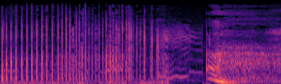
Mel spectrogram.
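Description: A rapid, loud volley of sputtering fart sounds, attributed to Bolsonaro and imitating shotgun blasts, crackles in quick succession, then trails into a drawn-out, descending fart with a final rumbling burst. No one speaks.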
